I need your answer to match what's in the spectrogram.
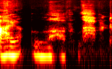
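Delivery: very creepy, eerie, hushed voice. Mimicking how she said it in the kitchen, in a very creepy voice. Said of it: "she says it in this very creepy voice".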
